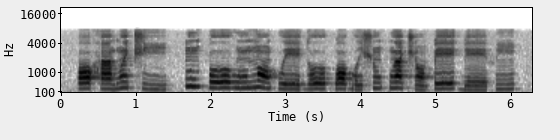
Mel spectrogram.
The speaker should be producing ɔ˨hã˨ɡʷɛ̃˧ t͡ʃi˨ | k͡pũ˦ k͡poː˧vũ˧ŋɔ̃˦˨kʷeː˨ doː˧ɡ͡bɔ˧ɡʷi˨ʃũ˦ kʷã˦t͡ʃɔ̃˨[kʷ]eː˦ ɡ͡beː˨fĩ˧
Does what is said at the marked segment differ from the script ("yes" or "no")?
yes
